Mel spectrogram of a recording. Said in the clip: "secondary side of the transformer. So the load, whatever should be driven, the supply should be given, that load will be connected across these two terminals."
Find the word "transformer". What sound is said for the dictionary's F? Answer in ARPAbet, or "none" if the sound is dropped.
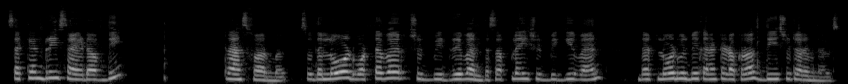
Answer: F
